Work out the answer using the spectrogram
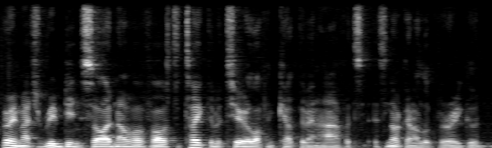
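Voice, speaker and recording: Low-voiced Australian man in a workshop. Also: quick pace. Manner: laid-back, blokey, informal. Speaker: host of a machining project video series. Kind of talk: casual hands-on workshop vlog, explaining the job. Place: home workshop.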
